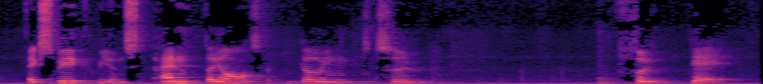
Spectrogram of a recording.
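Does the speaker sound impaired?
Yes: stammer; audible stammer; here prolonged sounds, blocks.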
